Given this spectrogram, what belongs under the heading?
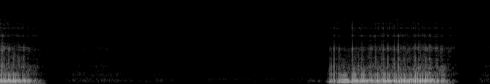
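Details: Rhythmic ordinary snoring for relaxation audio: a low rattling snore on the in-breath with a quieter breath before it.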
